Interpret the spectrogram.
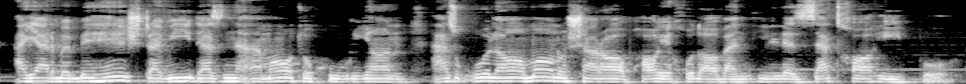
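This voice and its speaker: A man's voice: on the low side, close to an everyday voice. A man voicing a young preacher rousing his followers. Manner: slow, solemn, commanding oratory. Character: young male leader preaching holy war to followers.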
